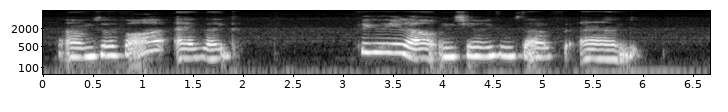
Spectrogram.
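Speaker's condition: Cerebral palsy; age 29

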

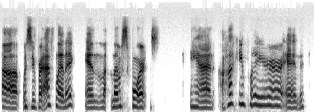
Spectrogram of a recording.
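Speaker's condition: ALS; still able to swallow and eat without choking

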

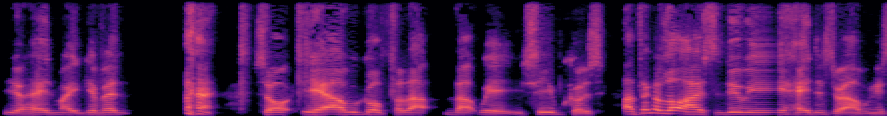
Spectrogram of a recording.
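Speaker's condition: Motor neurone disease; diagnosed at 46 after about 6 months, began with twitches and muscle wasting, no pain, no effective drug; nearly 4 years since diagnosis, needs help showering, feeding and dressing, still walks, gym, climbs stairs; still speaks, host calls speech eloquent

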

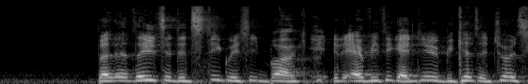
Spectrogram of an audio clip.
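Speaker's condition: Cerebral palsy; from birth, diagnosed age five, hand tremor, rare muscle and nerve disease onset eighth grade; walking again after therapy, types instead of handwriting, gets tired; does not talk like typical speaker, speech typical before eighth grade disease onset

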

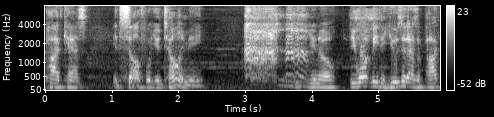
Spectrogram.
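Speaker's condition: No condition

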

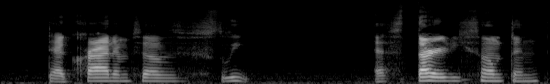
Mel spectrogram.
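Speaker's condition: Cerebral palsy; uses wheelchair

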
